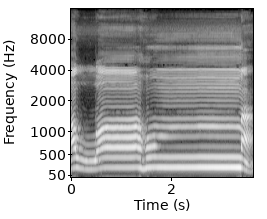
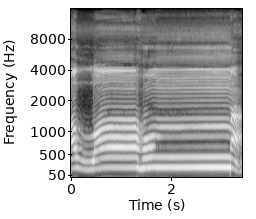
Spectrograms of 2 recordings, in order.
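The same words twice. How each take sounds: Both takes have the same delivery.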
